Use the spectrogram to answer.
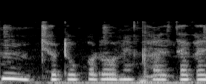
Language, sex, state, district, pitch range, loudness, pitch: Bengali, female, Jharkhand, Sahebganj, 225-230 Hz, -16 LUFS, 225 Hz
